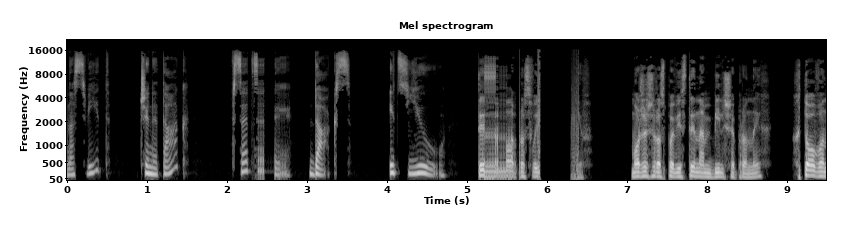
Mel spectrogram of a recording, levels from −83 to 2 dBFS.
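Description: Speech, with two stretches of robotic sound from repeated short buffers, at 2.31 to 2.77 s and again at 5.19 to 5.65 s. Each turns the speech into a rigid metallic buzz at 50 Hz, likely because late-arriving audio was padded by looping the last 20 ms, replacing most of the real signal. A cable pulled and plugged in follows: a pop at 5.88 s, about 464 ms of near silence, a 72 ms burst of 60 Hz mains buzz as the plug reseats, and a second pop at 6.39 s when the sound returns.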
